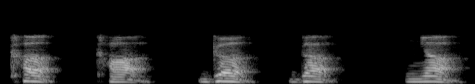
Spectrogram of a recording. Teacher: the first letters of Sanskrit are called the gutturals. They start in the lower part.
